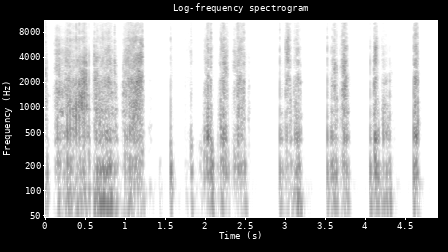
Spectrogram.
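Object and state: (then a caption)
Plastic phone case, scratched. Fingertips and short nails scratch and scrape the ridged inner pattern and edge of an empty black Otterbox plastic phone case, a hollow shell. Three long rasping scrapes open the clip, followed by a string of shorter, separated scratching strokes with dry, gritty texture.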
